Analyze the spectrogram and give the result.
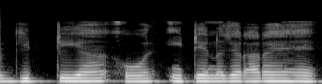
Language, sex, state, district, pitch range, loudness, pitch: Hindi, male, Jharkhand, Ranchi, 140-145 Hz, -12 LUFS, 145 Hz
